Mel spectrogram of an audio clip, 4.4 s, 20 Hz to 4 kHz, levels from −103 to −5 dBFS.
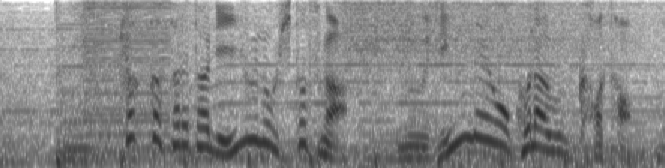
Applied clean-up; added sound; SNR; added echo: none; none; none; none.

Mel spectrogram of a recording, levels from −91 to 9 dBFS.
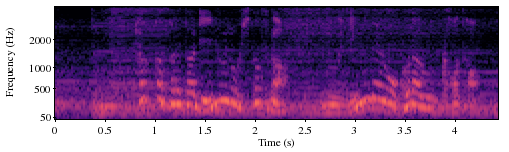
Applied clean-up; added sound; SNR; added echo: none; none; none; reverberation time 0.4 s.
